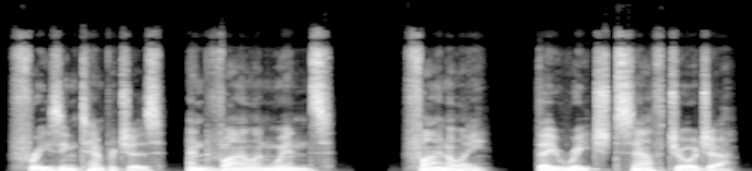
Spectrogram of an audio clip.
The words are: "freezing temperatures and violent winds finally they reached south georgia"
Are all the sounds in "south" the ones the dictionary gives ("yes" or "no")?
yes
